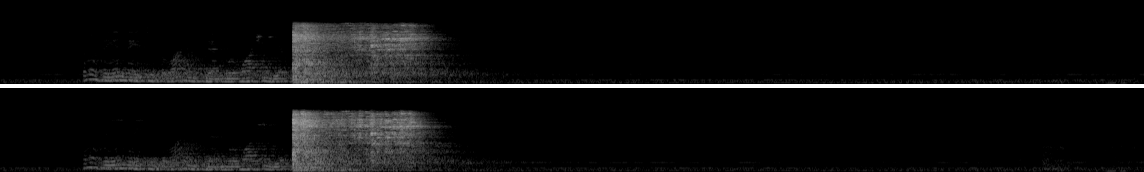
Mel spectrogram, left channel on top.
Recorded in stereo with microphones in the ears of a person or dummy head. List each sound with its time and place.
0.8 s a man speaking: 70° left (ahead or behind), 3.5 m
2.9 s breaking glass: 30° right (ahead or behind), 5.5 m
